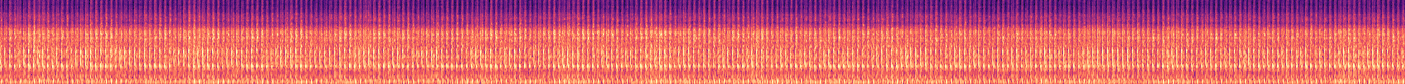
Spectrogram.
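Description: Small engine of a motorized outrigger fishing boat (bangka) running steadily at trolling speed, with a fast, even firing beat.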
